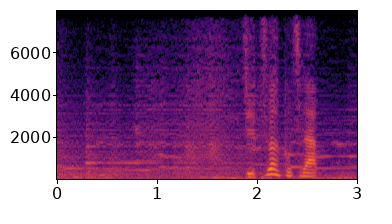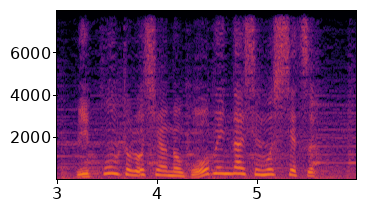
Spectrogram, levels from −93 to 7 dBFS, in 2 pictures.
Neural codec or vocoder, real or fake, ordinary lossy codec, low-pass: codec, 16 kHz, 0.5 kbps, FunCodec, trained on Chinese and English, 25 frames a second; fake; none; none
